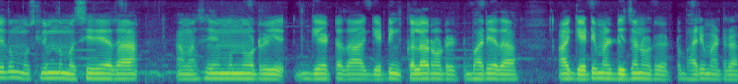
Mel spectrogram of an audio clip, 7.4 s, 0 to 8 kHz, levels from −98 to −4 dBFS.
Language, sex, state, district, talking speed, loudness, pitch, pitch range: Kannada, male, Karnataka, Gulbarga, 185 wpm, -23 LUFS, 130 Hz, 125-135 Hz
